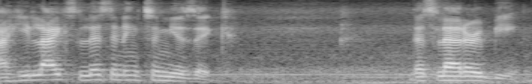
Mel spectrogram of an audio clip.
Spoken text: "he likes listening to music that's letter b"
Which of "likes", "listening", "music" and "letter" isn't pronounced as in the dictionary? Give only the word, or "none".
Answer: none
